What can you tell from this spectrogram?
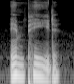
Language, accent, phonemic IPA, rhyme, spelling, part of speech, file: English, US, /ɪmˈpiːd/, -iːd, impede, verb, En-us-impede.ogg
- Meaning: To get in the way of; to hinder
